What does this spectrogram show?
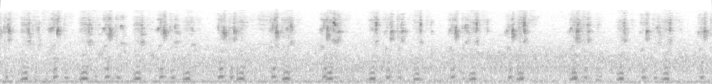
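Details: Owl on a nest camera calling for dinner: a rapid run of short, low hoots, nearly three per second, each paired with a faint hissy burst higher up, over a steady low hum.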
